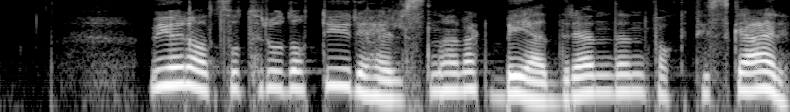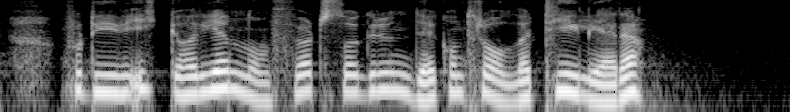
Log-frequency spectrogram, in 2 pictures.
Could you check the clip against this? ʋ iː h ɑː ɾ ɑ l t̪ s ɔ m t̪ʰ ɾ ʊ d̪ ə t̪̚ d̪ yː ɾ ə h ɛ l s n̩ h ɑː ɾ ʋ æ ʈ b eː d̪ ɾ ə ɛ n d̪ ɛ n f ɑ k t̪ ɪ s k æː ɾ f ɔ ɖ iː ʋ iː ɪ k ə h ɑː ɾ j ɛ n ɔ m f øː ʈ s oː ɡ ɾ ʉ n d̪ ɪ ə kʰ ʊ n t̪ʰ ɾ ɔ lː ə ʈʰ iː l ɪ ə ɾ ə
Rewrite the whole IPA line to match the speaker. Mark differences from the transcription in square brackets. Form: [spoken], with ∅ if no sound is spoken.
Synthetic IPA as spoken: ʋ iː h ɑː ɾ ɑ l t̪ s ɔ [∅] t̪ʰ ɾ ʊ d̪ [ɑ] t̪̚ d̪ yː ɾ ə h ɛ l s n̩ h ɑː ɾ ʋ æ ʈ b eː d̪ ɾ ə ɛ n d̪ ɛ n f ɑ k t̪ ɪ s k æː ɾ f ɔ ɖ iː ʋ iː ɪ k ə h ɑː ɾ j ɛ n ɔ m f øː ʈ s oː ɡ ɾ ʉ n d̪ ɪ ə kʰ ʊ n t̪ʰ ɾ ɔ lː ə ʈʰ iː l ɪ ə ɾ ə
